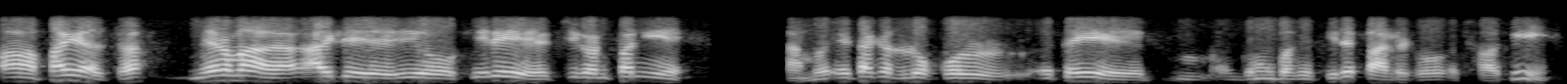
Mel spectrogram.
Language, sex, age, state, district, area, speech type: Nepali, male, 45-60, West Bengal, Kalimpong, rural, conversation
